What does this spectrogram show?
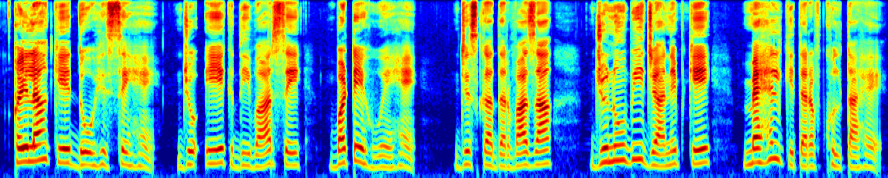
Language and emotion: Urdu, neutral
